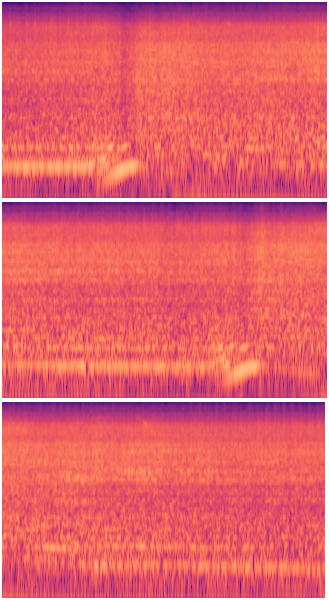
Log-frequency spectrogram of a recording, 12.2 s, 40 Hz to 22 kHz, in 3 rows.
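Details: 2012 Toyota FJ Cruiser with new MagnaFlow cat-back exhaust replacing rusted OEM system: smooth deep idle with two quick clean revs, no rattles or leaks; throaty normal exhaust note.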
